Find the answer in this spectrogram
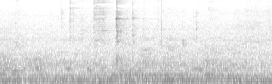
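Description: Tableware clinking: a few sharp clicks a little under a second in, one leaving a brief high ring, over the steady chatter of a busy restaurant.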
